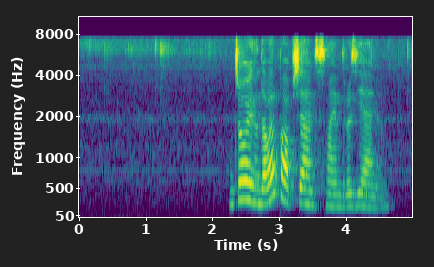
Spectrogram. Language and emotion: Russian, positive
